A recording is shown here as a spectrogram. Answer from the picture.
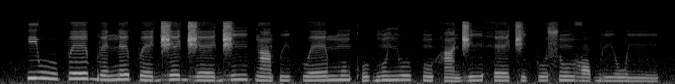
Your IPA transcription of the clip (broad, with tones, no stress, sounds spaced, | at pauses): j uː˦˨ p eː˦ b e˨ n e˦ p e˨ d͡ʒ e˦ d͡ʒ eː˨ d͡ʒ iː˦ ɡ ã˨ p i˨ kʷ eː˨˦ m ũ˦ kʼ u˨ ɡ ũ˦ ɲ uː˦ k ũ˨ h ã˨ d͡ʒ iː˦ h eː˦ t͡ʃ i˨ k u˦ s ũ˦ ɣ ɔ˨ b iː˨ w iː˨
